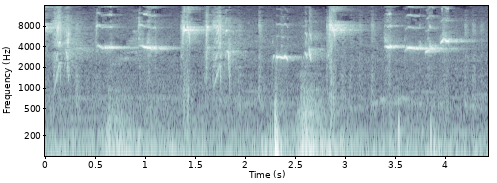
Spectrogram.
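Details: Kolibri ninja sunbird as lure sound: scattered high thin whistles and short flat piping notes over soft rustling and tapping sounds in the background.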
